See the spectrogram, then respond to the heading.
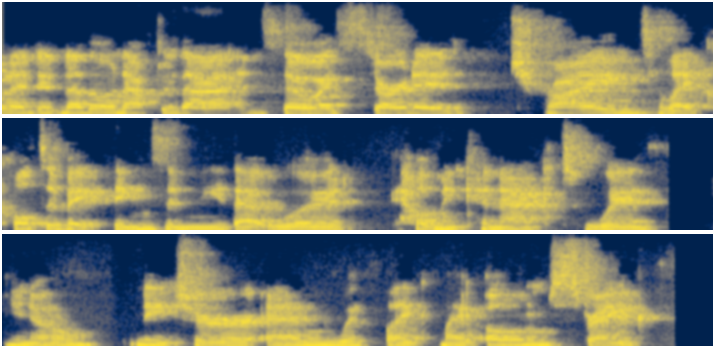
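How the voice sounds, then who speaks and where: Here is a woman with an unremarkable speaking voice and an American accent. Her pitch is medium and her loudness very even. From Philippines, raised by American parents. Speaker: singer-songwriter. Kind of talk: interview answer.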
